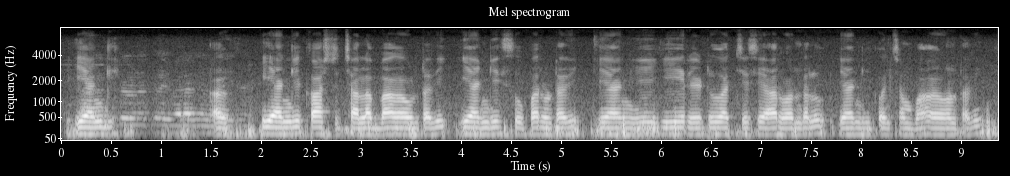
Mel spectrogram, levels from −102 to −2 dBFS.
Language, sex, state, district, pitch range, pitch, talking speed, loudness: Telugu, male, Telangana, Nalgonda, 125-135 Hz, 125 Hz, 135 wpm, -17 LUFS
